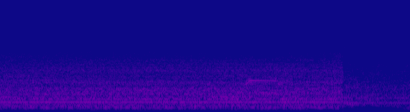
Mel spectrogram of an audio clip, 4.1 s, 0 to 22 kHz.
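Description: Monport 40-watt CO2 laser cutter running a cutting pass on cardboard: a steady whirring hum from the machine, with a short higher whine about two and a half seconds in. It cuts off suddenly shortly before the end.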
